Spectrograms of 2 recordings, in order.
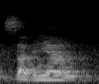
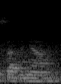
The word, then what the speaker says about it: Savagnin: It sounds a lot like Sauvignon and looks like Sauvignon. I've had so many people come up to me and go, are you pronouncing Sauvignon wrong? Oh no, it's a different grape.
